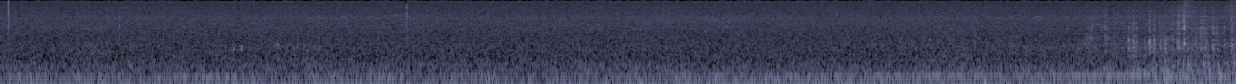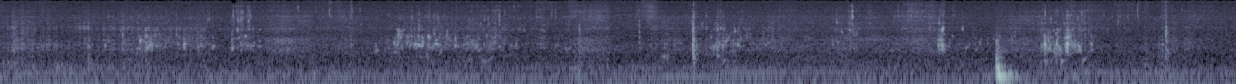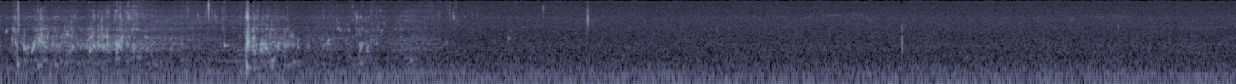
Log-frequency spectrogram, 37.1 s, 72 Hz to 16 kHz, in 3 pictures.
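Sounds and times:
paddle swishing water: 10.8s - 29.4s.

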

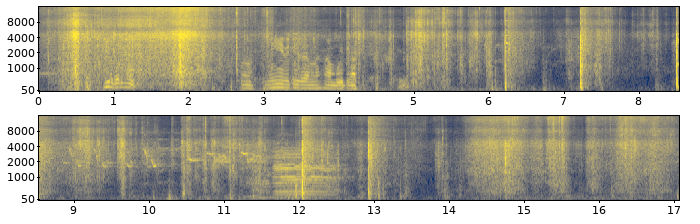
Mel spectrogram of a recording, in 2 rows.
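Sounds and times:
machete chopping wood: 6.2s - 6.5s, 7.2s - 7.7s, 8.5s - 8.8s, 12.0s - 12.2s, 12.9s - 13.2s
cow mooing: 11.6s - 12.6s.

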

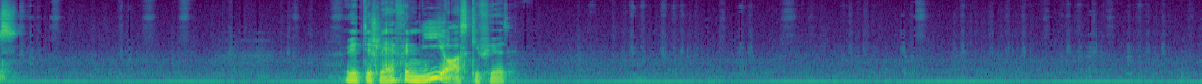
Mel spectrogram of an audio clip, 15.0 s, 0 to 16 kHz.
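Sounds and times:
low steady hum: 0.0s - 15.0s
pen scratching on paper: 0.2s - 2.5s, 3.5s - 4.2s, 7.2s - 15.0s.

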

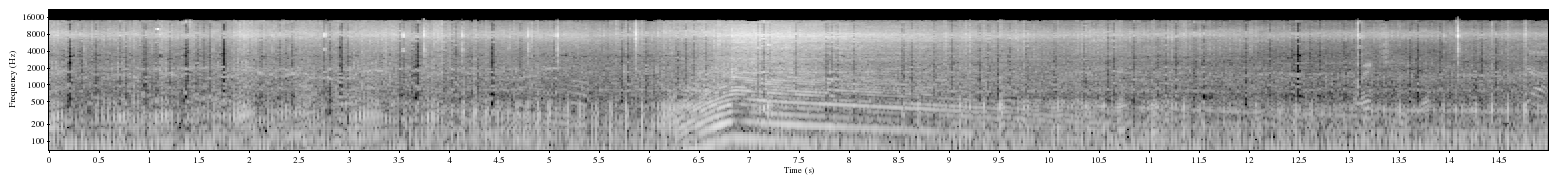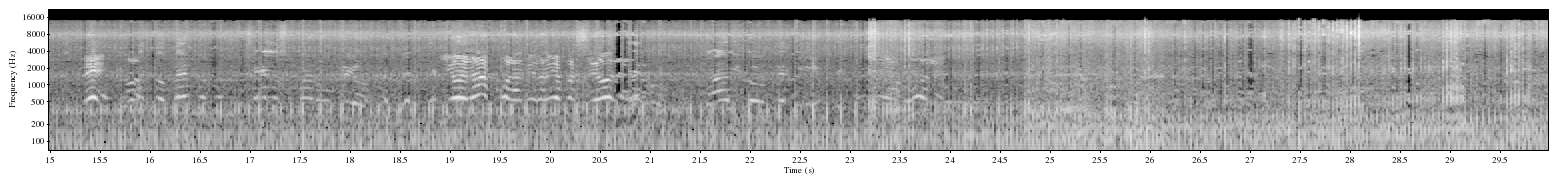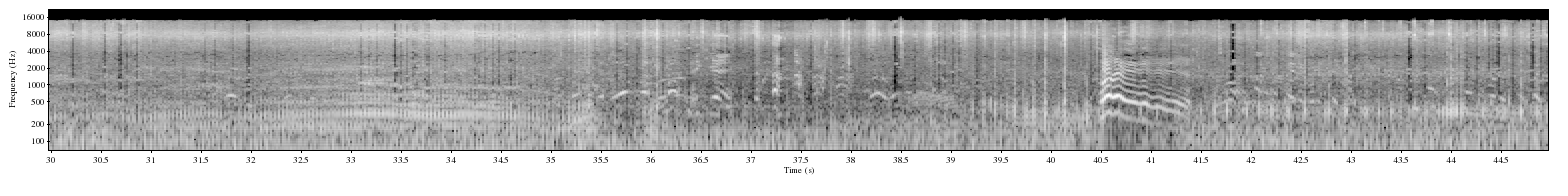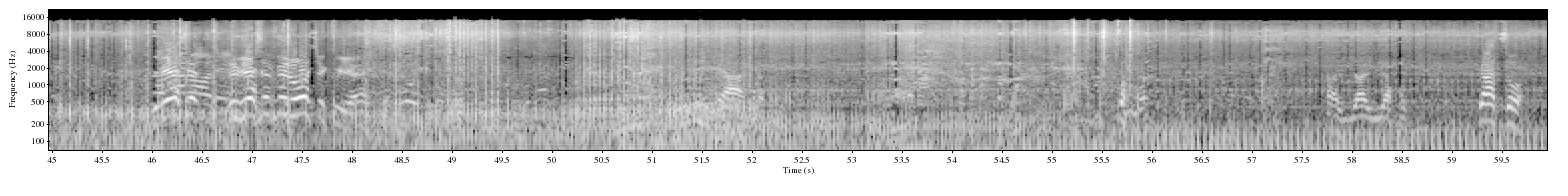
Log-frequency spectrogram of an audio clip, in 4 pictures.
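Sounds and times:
engine revving up and down: 0.0s - 11.4s, 23.1s - 37.0s, 38.7s - 58.6s
motorcycle engine running roughly: 0.0s - 59.9s.

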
